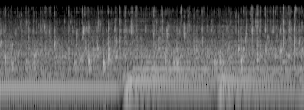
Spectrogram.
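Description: Water trickling and bubbling steadily as a container fills during pH adjustment of purified water, with a pump humming underneath and the pitch shifting slightly partway through.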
